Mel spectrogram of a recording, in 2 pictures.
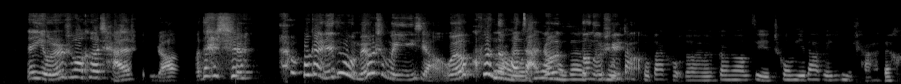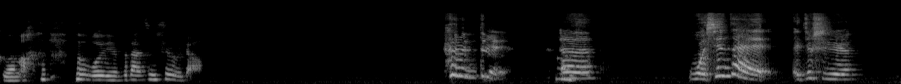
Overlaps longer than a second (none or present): present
